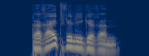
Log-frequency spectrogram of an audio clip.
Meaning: strong dative masculine/neuter singular comparative degree of bereitwillig
- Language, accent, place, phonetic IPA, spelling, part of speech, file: German, Germany, Berlin, [bəˈʁaɪ̯tˌvɪlɪɡəʁəm], bereitwilligerem, adjective, De-bereitwilligerem.ogg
